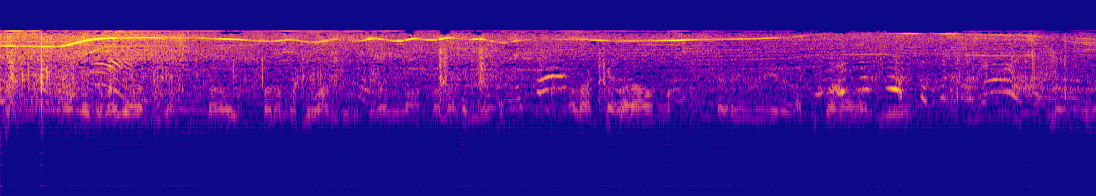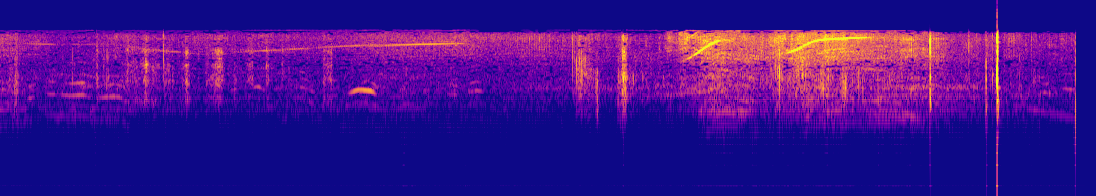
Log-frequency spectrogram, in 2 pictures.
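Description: A model airplane's small engine whines overhead, rising and falling in pitch.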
